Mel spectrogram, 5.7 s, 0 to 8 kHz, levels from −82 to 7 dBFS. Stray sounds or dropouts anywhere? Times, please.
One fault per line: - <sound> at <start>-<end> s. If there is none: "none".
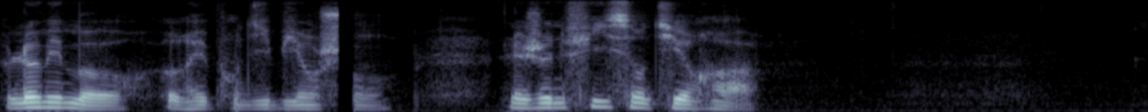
- dropout at 1.7-1.8 s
